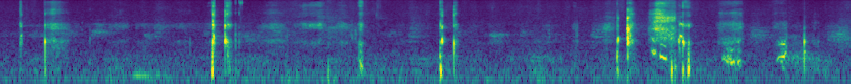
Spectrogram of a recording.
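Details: One-week-old, wide awake and alert, with hiccups: repeated abrupt clicking catches every second or two, soft fussing between them.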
